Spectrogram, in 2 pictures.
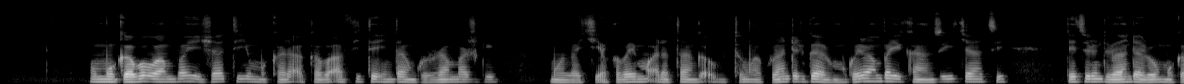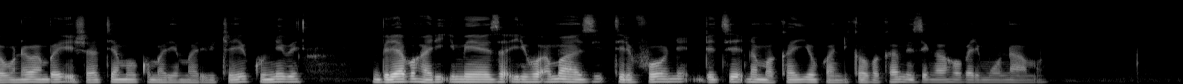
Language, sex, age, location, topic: Kinyarwanda, female, 18-24, Kigali, government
